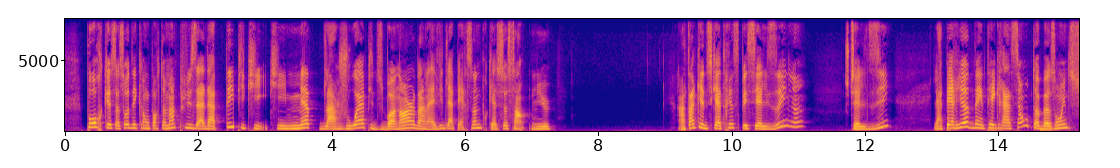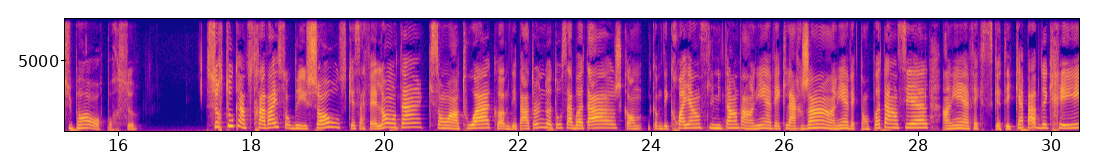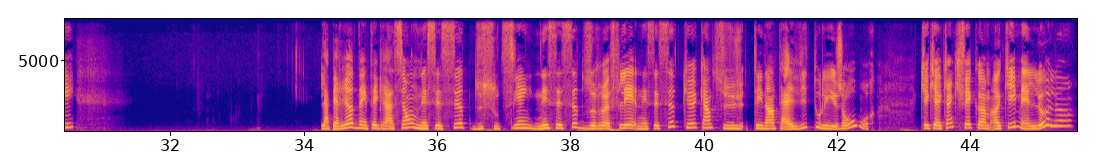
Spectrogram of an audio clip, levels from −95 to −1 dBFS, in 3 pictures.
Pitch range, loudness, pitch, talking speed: 185-255 Hz, -17 LUFS, 220 Hz, 160 wpm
